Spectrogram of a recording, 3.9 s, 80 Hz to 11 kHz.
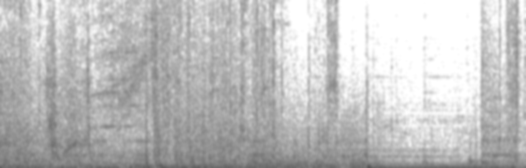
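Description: A power gun in Cyberpunk 2077 fires in a rapid burst of sharp shots over constant game noise, with heavier booms toward the end.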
